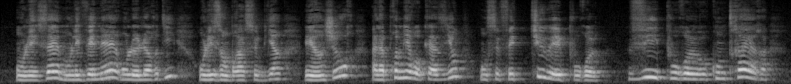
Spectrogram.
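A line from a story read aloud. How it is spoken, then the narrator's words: Exclaiming young girl. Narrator (French): s'écria la jeune fille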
